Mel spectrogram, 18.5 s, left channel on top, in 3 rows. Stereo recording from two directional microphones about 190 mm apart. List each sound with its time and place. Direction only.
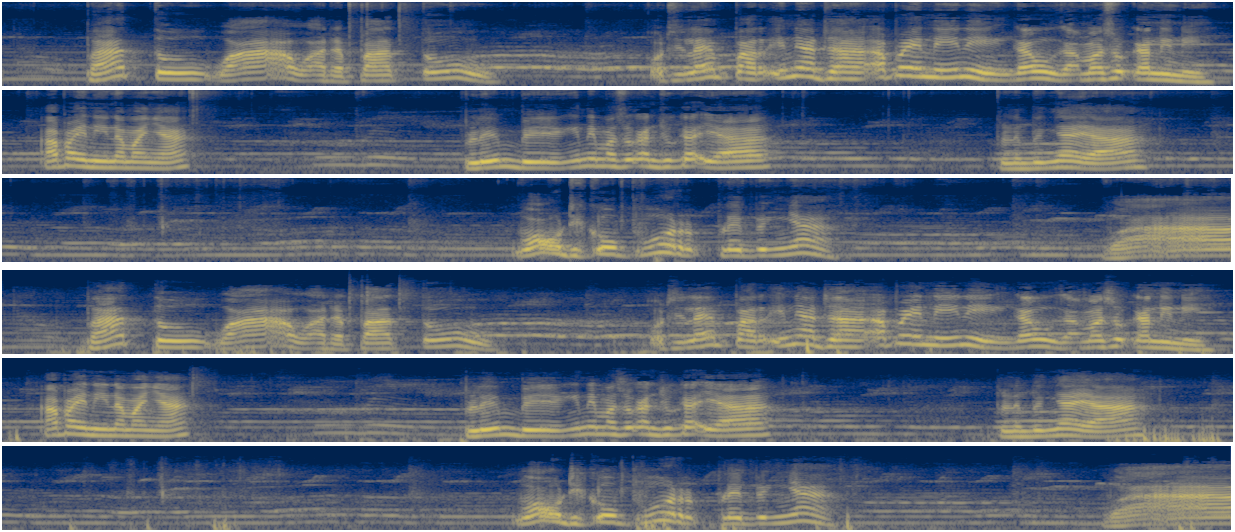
0.4 s speech: centre (ahead or behind)
0.7 s a woman's voice: 15° left (ahead or behind); by 4.8 s 30° left (ahead or behind)
4.8 s a woman's voice: 45° left (ahead or behind)
5.6 s a woman's voice: 25° left (ahead or behind)
6.4 s speech: 10° left (ahead or behind)
8.5 s speech: 10° left (ahead or behind)
11.1 s speech: 10° left (ahead or behind)
15.0 s speech: 15° left (ahead or behind)
17.8 s speech: 15° left (ahead or behind)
